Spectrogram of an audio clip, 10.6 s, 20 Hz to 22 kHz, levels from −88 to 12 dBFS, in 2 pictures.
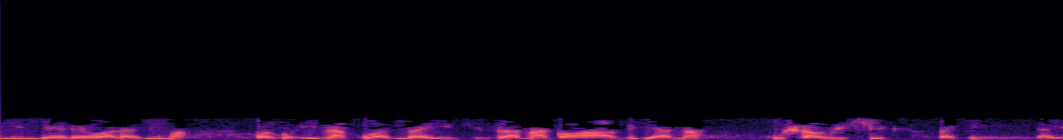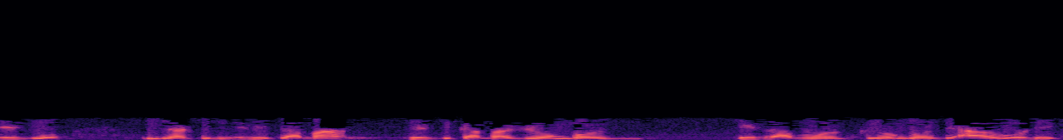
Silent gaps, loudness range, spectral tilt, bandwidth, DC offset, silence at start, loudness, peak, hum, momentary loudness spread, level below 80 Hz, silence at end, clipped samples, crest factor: none; 3 LU; 1 dB/octave; 3.6 kHz; under 0.1%; 0 s; -23 LUFS; -6 dBFS; none; 7 LU; -86 dBFS; 0.05 s; under 0.1%; 16 dB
